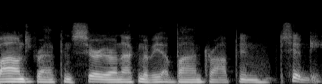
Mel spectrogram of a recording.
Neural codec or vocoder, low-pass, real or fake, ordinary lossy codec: codec, 16 kHz, 0.5 kbps, X-Codec, HuBERT features, trained on balanced general audio; 7.2 kHz; fake; Opus, 24 kbps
